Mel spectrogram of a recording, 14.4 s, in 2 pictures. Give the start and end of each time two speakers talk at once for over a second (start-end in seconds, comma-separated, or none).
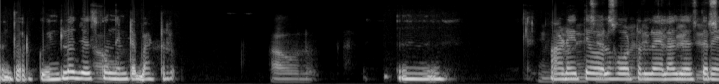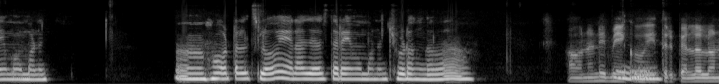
5.6-7.3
